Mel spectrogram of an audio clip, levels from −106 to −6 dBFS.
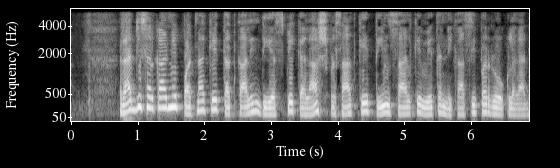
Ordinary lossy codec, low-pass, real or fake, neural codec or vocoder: none; 5.4 kHz; fake; codec, 24 kHz, 3.1 kbps, DualCodec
